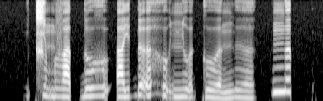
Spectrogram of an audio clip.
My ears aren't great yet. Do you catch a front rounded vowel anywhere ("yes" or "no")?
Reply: no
